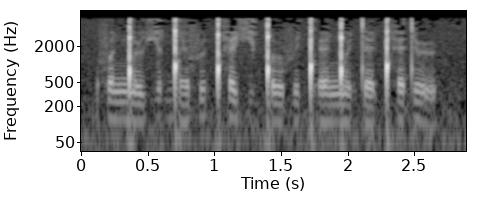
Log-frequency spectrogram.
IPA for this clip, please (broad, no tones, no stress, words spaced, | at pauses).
fɜŋ͡ǃø çɜɡ͡ǃɛføǃʰɛ çeǃɵ feǃʼɛŋ͡ǃø tɛǃʰɛtø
